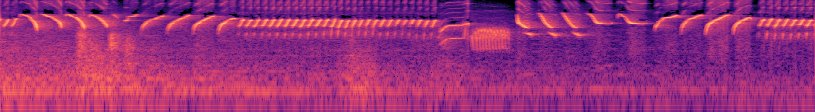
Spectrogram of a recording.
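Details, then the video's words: Local canary in full rolling song used as a training recording: loud, continuous high trills of rapid repeated notes, shifting between phrase types, with a brief lower buzzy burst midway. "FULL NGEROLL | MASTEAN KENARI LOKAL GACOR | FULL ISIAN | MASTERAN BURUNG KENARI"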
